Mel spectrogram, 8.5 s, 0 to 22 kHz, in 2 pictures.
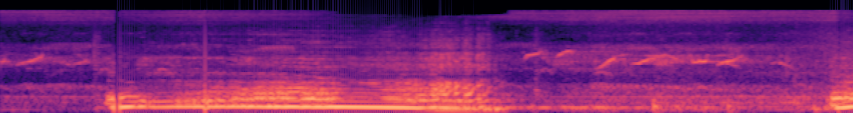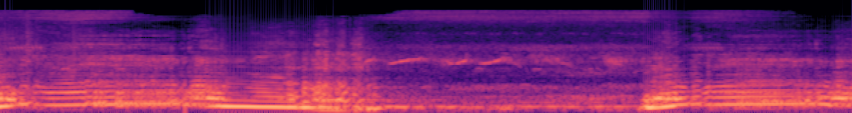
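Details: Male lion named Tinyo roaring at sunrise on January 15, 2017: deep, powerful moaning roars with strong harmonics, three long bouts separated by short grunting breaths, with faint high bird chirps in the background.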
